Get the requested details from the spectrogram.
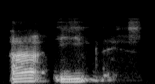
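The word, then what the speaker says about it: Ἀΐδης: Y esto entonces se pronuncia Aides.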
